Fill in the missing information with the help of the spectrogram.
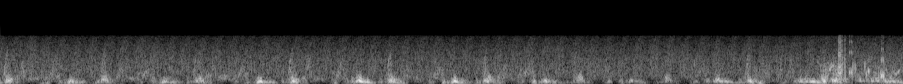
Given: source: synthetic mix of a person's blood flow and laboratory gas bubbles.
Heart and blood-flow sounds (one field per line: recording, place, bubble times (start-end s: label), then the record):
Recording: Doppler ultrasound of blood flow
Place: precordium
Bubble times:
8.17-9.03 s: bubbles
From the record:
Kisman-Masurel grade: 212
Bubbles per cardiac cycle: several, 3 to 8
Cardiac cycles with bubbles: 1 to 10%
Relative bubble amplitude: moderate (0.250 to 0.450)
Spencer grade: 1 (occasional bubble signal discernible with the cardiac motion signal, with majority of cardiac periods free of bubbles)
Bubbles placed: anywhere in the cardiac cycle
